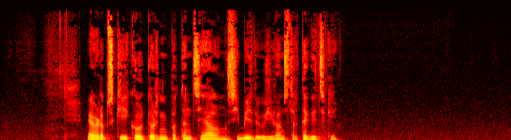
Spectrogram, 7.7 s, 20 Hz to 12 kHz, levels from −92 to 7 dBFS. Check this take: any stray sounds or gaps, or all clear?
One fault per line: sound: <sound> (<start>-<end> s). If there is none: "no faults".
no faults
